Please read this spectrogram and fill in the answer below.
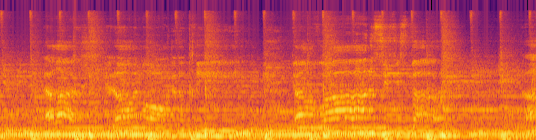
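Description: Live rock band playing loudly: drums and electric guitars, with a bending, sliding melodic line over them.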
